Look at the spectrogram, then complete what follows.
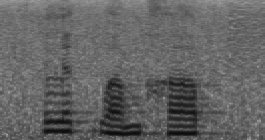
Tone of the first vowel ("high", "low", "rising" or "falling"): high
